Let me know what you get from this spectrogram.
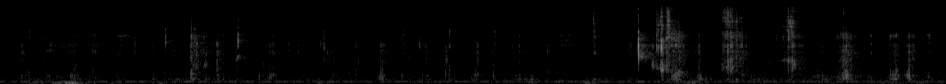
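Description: Close-miked chewing with soft mouth clicks, then a salsa-dipped tortilla chip bitten and crunched several times over the last three seconds or so. A faint steady low hum runs underneath.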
